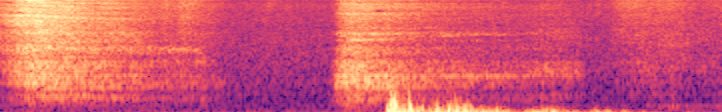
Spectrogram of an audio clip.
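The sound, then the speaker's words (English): Someone takes a deep breath: a slow, airy inhale, a short pause, then a longer, louder, breathy exhale that tails off. No one speaks. “Just take a deep breath. So there, I took a deep breath.”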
